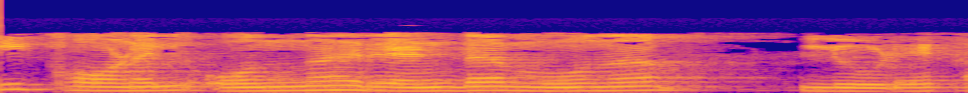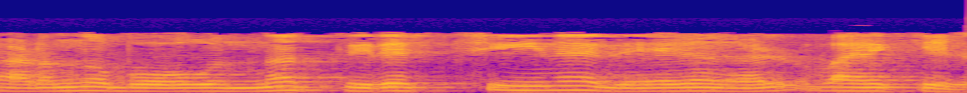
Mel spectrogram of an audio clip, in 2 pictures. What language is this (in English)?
Malayalam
